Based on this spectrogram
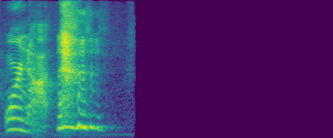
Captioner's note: chuckling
